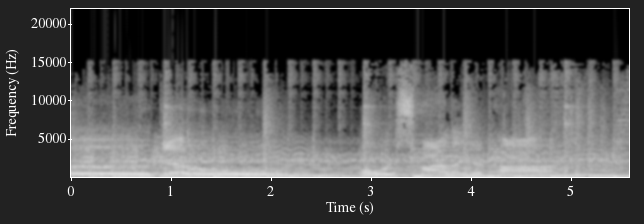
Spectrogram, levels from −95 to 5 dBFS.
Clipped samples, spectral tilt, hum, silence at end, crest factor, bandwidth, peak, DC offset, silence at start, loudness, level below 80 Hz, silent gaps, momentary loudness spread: under 0.1%; -4 dB/octave; none; 0 s; 10 dB; 16 kHz; 0 dBFS; under 0.1%; 0 s; -9 LUFS; -18 dBFS; none; 6 LU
